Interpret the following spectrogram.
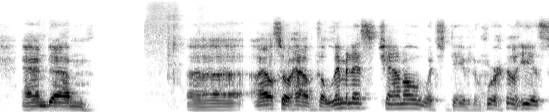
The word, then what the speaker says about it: Liminis: You can find Liminus on SoundCloud. By the way, Liminus is spelled Liminis. It's Latin for on the threshold.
